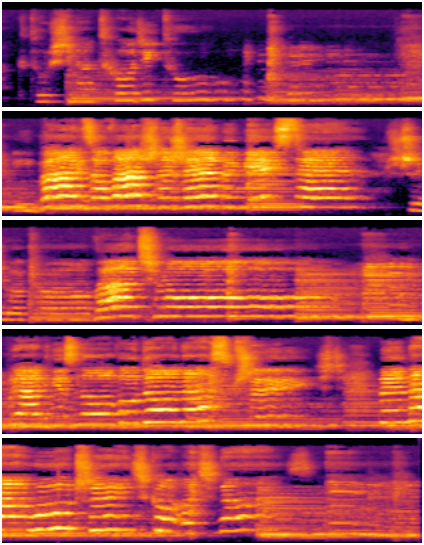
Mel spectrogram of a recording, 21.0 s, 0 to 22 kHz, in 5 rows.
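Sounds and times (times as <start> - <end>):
woman singing long held notes: 0.4 - 21.0
sustained instrumental backing: 10.8 - 18.0.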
